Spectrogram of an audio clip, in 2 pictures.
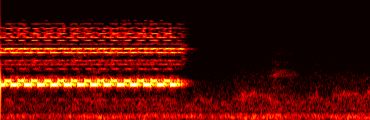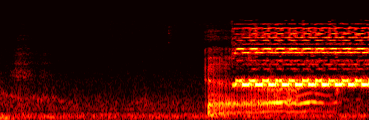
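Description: A telephone bell rings loudly in two bursts separated by a short pause, with a faint low hum underneath and a brief murmur of sound between rings.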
